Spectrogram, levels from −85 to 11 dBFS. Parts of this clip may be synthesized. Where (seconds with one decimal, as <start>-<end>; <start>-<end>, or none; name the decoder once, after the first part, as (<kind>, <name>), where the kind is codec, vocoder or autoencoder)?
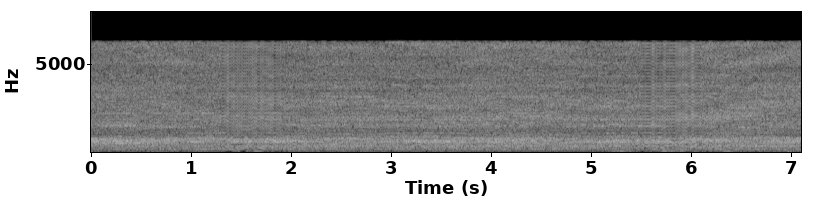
1.3-1.9 (vocoder, Vocos); 5.5-6.1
